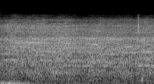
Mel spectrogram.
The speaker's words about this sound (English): Hey, man, you brought back the crowd noise. That was good. Only took 3 months.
